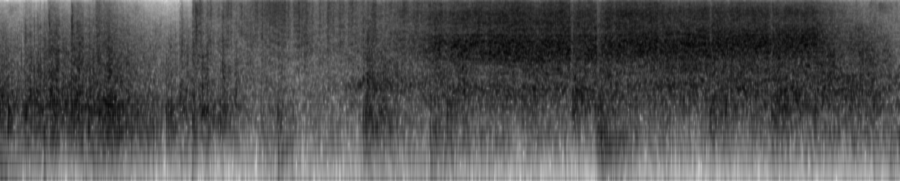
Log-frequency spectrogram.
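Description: Fireworks going off with dense crackling. From about five seconds in, a ground fountain firework (flower pot) adds a steady spraying hiss under the crackle, which fades near the end.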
